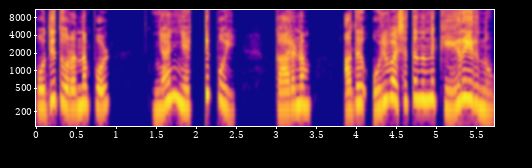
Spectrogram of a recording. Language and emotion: Malayalam, surprised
